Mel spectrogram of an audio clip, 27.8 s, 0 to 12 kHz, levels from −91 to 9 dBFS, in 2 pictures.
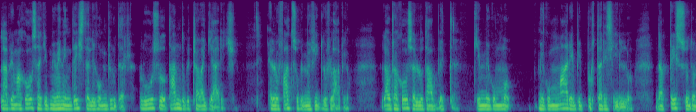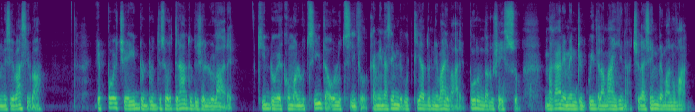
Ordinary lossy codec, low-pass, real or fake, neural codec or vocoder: none; none; fake; codec, 24 kHz, 6 kbps, HILCodec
